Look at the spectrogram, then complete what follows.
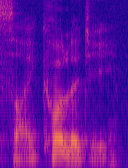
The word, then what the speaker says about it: psychology: b sounds there are several common words which contain the silent letter p such as psychology and the silent letter b such as doubt to produce the t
